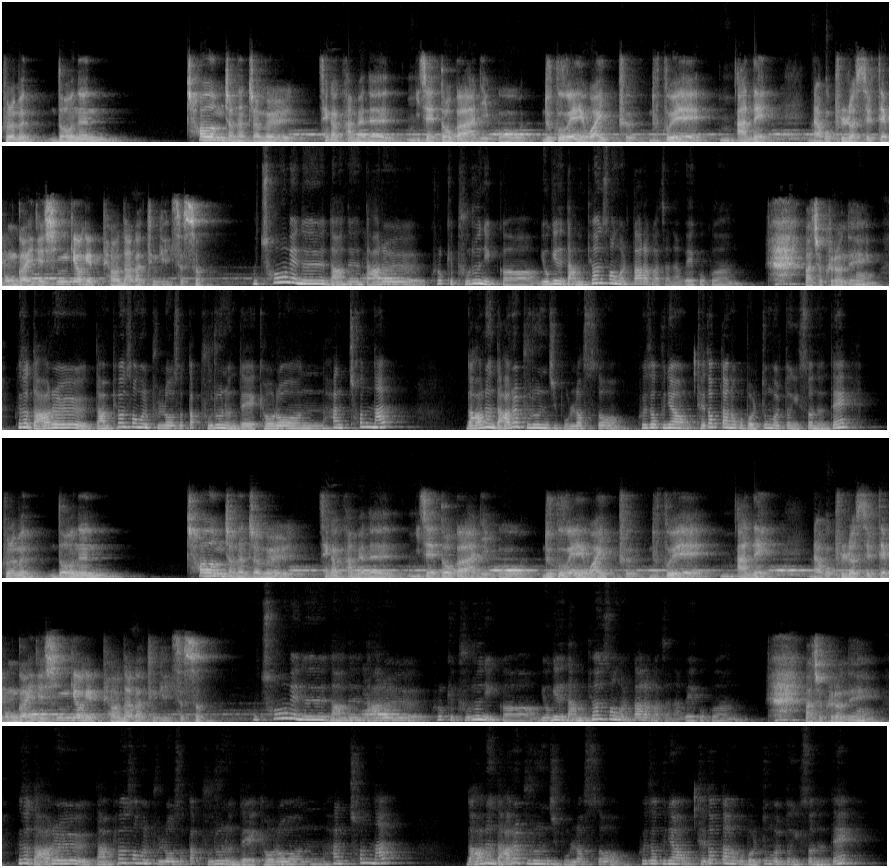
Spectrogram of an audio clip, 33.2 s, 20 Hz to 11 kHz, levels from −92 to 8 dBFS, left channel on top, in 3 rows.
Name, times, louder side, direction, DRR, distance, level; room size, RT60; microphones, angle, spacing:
voice 1, 0.0-1.5 2.3-3.7 4.0-8.7 9.2-13.6 20.7-21.9, left 2 dB, 30° left, 5 dB, 0.7 m, -27 dB
sound 1, 3.6-14.4 14.8-14.9 15.6-16.0, right 2 dB, 5° right, 0.8 m, -33 dB
voice 2, 8.6-9.2 10.1-10.4 14.2-20.3 21.8-27.1 28.0-32.8, left 4 dB, 65° left, 8 dB, 0.4 m, -30 dB
9.2 x 4.7 x 2.9 m, 0.73 s
head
